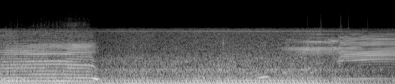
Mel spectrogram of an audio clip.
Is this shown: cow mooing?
yes

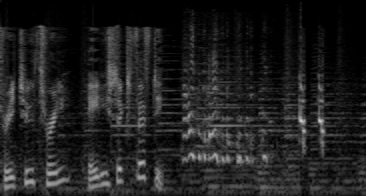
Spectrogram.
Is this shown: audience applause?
no

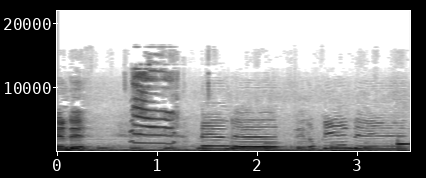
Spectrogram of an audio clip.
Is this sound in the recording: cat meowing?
yes

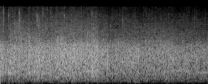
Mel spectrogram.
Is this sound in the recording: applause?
yes

